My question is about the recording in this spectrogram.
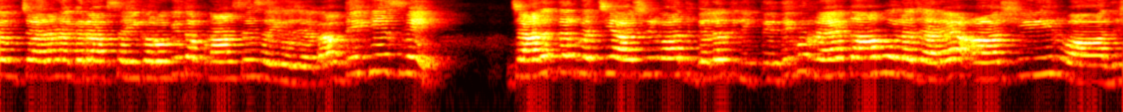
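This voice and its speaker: High-pitched lady teacher spelling words out slow and patient, really echoey room. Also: bright, forceful tone. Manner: patient, addresses students as "beta"; spells words out slowly, syllable by syllable. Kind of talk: spelling lesson. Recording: echoey room, voice from the mic at a distance.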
